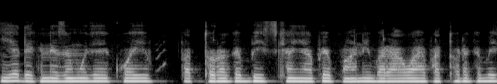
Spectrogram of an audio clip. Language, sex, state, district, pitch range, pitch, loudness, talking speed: Hindi, male, Chhattisgarh, Kabirdham, 140-145 Hz, 145 Hz, -16 LUFS, 230 wpm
